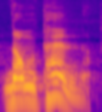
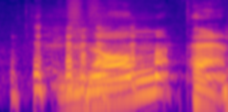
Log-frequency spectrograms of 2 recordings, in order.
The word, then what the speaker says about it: Phnom Penh: Phnom Penh or Phnom Penh. Nom pen. Nom. It's a fairly silent P, I think.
